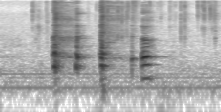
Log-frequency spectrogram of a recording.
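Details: Three or four short, sharp cough bursts from a child, described as a bad cough, with a faint steady room hum.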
